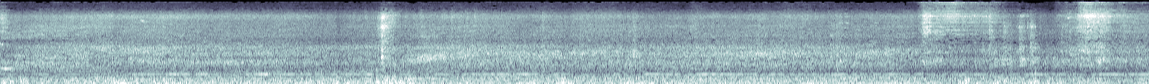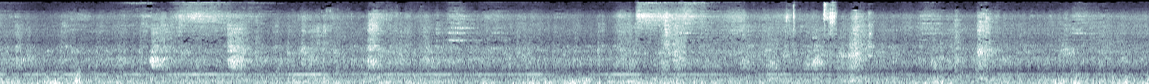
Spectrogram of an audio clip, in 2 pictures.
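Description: Train running on rails: a steady rumble of wheels with a steady hum. From about twelve seconds in come scattered short, sharp clanks and squeaks.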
